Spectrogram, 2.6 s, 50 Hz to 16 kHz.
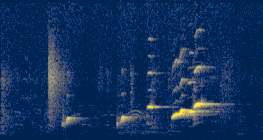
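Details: Sooty-headed bulbul singing in the morning at a home in Surabaya, 29 November 2017: a short sweet phrase of bright whistled notes, rising slurs building to a loud, clear sustained whistle near the end.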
